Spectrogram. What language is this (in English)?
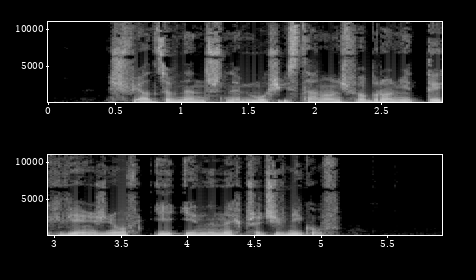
Polish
